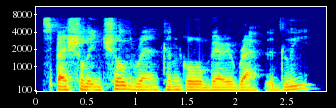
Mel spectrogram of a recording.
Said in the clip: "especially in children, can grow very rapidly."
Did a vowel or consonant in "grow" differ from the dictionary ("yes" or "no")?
yes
